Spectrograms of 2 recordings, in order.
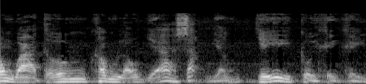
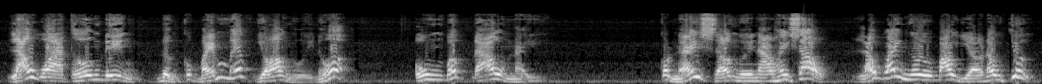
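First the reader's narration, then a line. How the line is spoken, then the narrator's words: Demonic roaring voice. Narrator (Vietnamese): Ung Bất Đan nói với giọng như quỷ rống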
